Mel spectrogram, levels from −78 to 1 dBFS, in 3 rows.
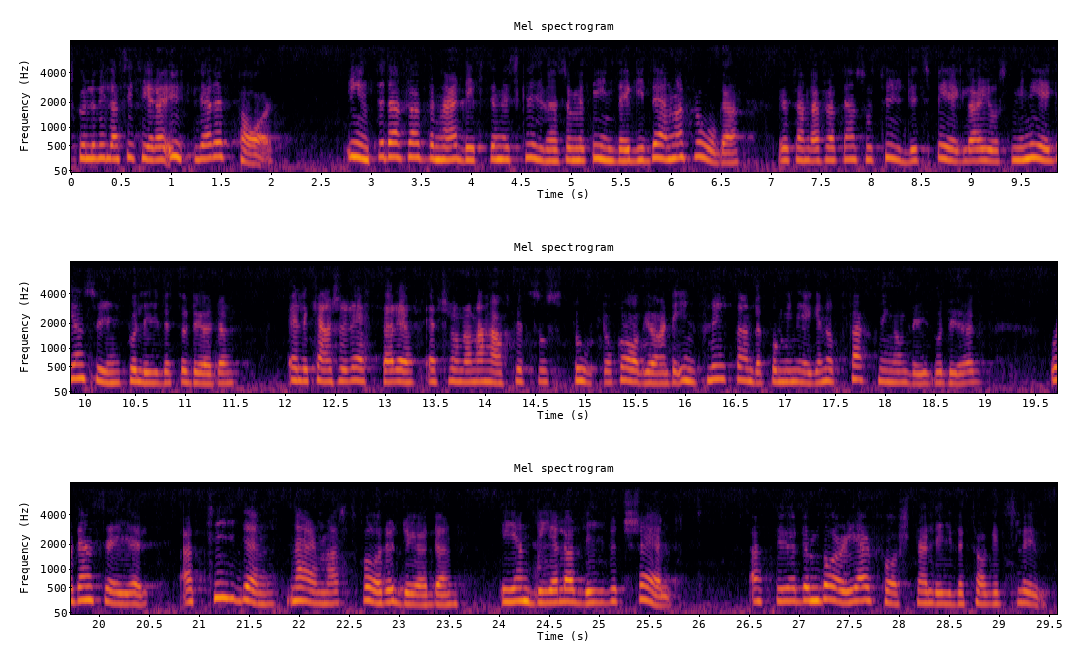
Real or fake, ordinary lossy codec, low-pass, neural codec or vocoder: fake; none; 7.2 kHz; codec, 16 kHz, 4 kbps, FreqCodec, smaller model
